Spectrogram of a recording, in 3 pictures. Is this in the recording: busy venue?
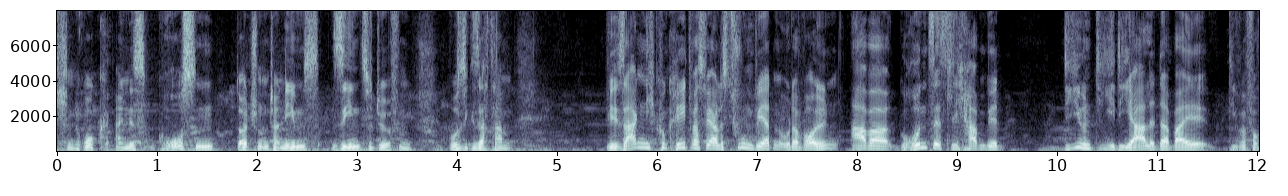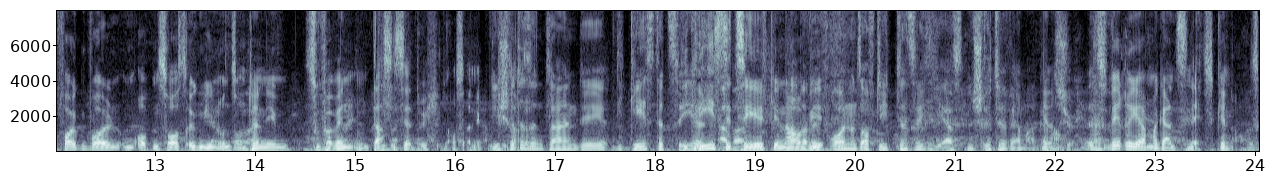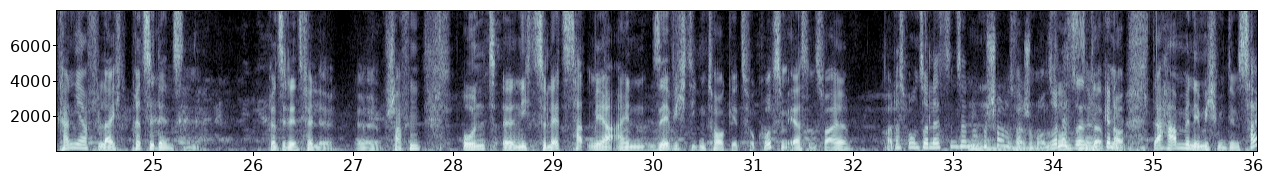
yes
